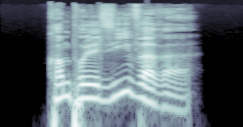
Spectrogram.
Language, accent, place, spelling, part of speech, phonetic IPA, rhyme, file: German, Germany, Berlin, kompulsivere, adjective, [kɔmpʊlˈziːvəʁə], -iːvəʁə, De-kompulsivere.ogg
- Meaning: inflection of kompulsiv: 1. strong/mixed nominative/accusative feminine singular comparative degree 2. strong nominative/accusative plural comparative degree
